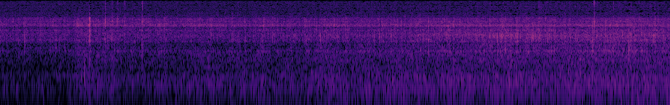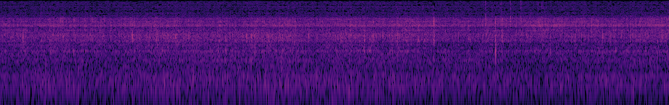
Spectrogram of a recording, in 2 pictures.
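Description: Faint steady hiss of a bicycle rolling along a gravel path, with a few small ticks and rattles from the bike.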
